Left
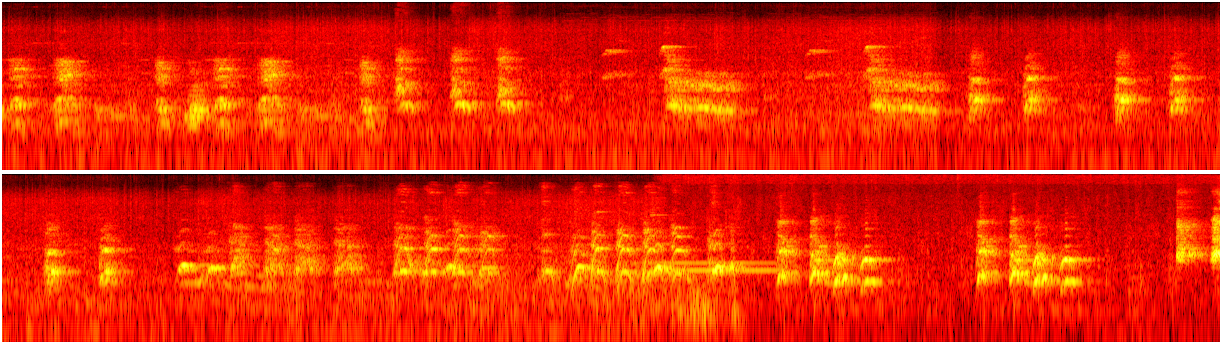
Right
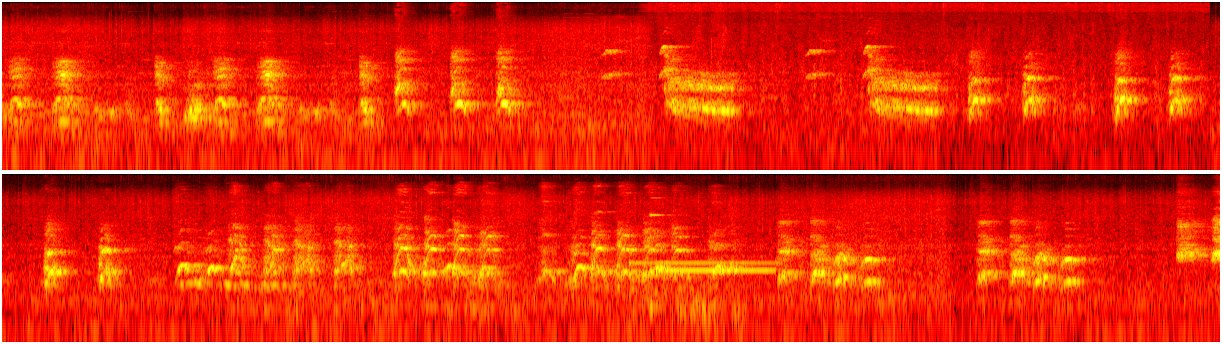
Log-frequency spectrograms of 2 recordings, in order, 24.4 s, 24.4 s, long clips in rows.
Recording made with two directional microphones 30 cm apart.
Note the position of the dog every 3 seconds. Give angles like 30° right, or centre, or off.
40° right, 40° right, 40° right, 40° right, 30° right, 10° right, 40° left, 50° left.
